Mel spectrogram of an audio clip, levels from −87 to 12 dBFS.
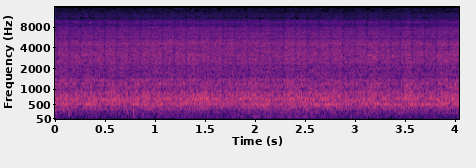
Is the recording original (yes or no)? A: no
